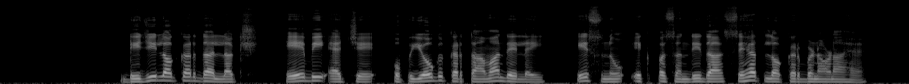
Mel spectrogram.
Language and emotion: Punjabi, neutral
